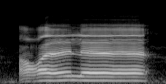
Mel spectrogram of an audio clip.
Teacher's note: علی، عین زبر ع، لام کڑا زبر لا کھینچیں گے، یا نہیں پڑھا جاتا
